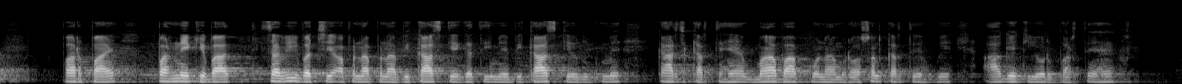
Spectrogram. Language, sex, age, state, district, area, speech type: Hindi, male, 45-60, Bihar, Samastipur, urban, spontaneous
